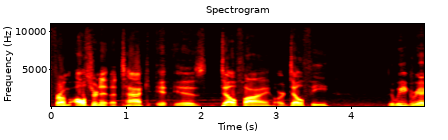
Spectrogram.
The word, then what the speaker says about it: Delphi: know because I I've heard from a lot of people that it's that it's dely a lot of people it's from Deli and there's an ancient Green City exactly Deli would be the proper pronunciation if we're talking about the Greek pronunciation I believe right so I'm I would be inclined to call him deli dely to me sounds like a bad American mispronunciation of it frankly so let's go with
